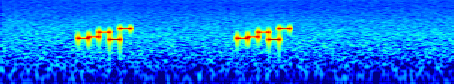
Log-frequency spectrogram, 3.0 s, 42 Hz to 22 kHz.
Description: Five-tone selective call (ZVEI), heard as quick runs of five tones, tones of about 70 ms. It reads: 34822 34822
